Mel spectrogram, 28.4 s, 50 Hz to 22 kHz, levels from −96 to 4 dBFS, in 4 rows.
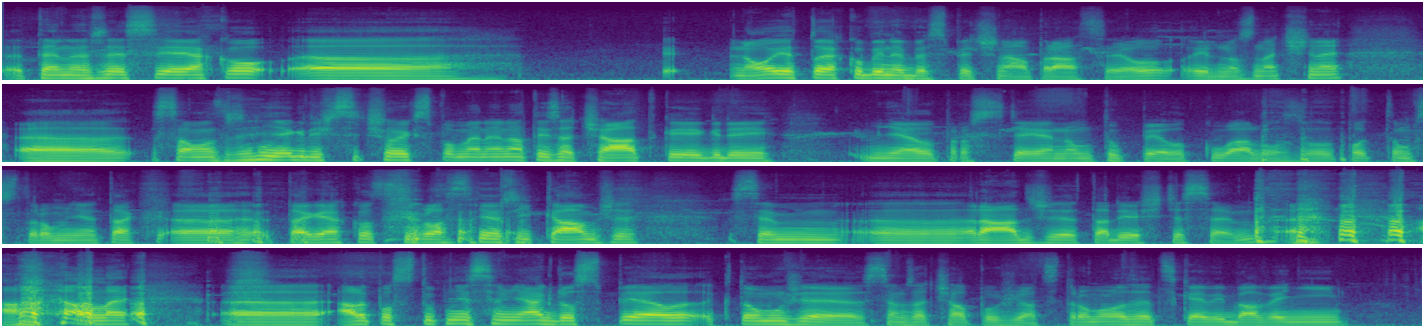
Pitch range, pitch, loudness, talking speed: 105-130 Hz, 110 Hz, -18 LUFS, 135 wpm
